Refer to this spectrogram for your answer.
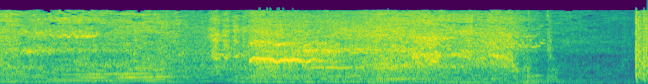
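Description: A loud car chase as one car pursues another beside a bridge, engines growling steadily while tires screech in a sharp, high skid midway through, then the noise drops off abruptly near the end.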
